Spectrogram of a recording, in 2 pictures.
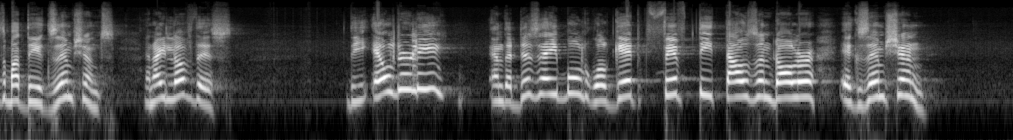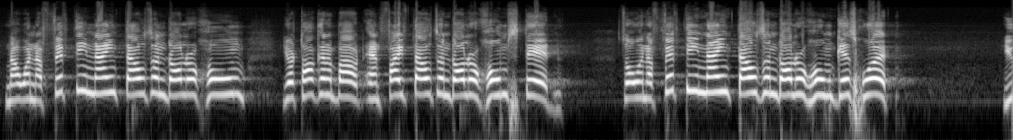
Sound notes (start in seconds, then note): none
